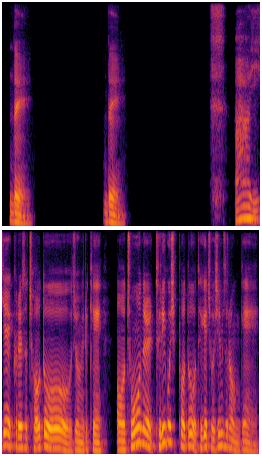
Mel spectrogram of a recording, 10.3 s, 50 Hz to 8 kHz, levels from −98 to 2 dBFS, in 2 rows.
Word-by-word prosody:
네. 95 -7 -2 1.4
네. 100 -6 -5 2.2
아 155 +4 -2
이게 150 +3 -1
그래서 140 -2 +2
저도 130 -6 +3
좀 110 +2 -3
이렇게 105 0 -2 0.2
어 115 -1 +1
조언을 160 - +3
드리고 200 +7 +1
싶어도 160 -7 0
되게 150 +1 0
조심스러운 135 -6 -3
게 95 -4 -6
130 Hz, 185 characters per minute, -23 LUFS, 110-155 Hz, 2.2 s, 저도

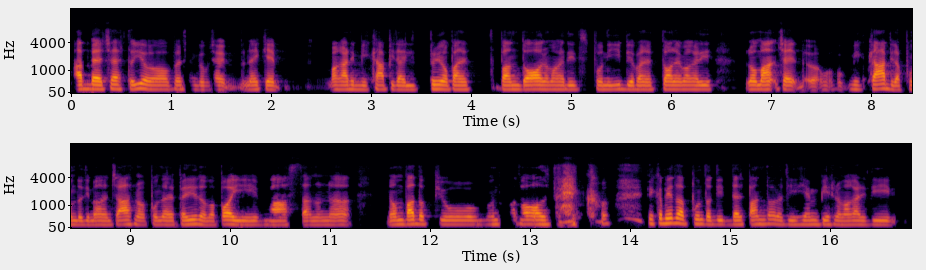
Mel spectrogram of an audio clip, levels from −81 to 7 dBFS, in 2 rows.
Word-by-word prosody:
Ah 145 - +6
beh 145 -1 +7
certo, 150 -1 0
io 140 -3 +2
per 140 - -3
esempio, 135 -2 -8
cioè, 135 -1 -2
non 135 - -10
è 135 0 -1
che 135 -1 -1 0.5
magari 140 +1 +1
mi 135 -1 -6
capita 140 0 0
il 130 +1 -2
primo 145 -2 +3
panet 140 0 +1 0.2
pandoro 140 0 +5
magari 140 0 -2
disponibile, 140 0 -3
panettone, 135 +1 +1
magari, 140 0 -1 0.3
lo 145 - +3
ma 145 +1 +6
cioè, 135 - +1 0.5
mi 145 -1 -7
capita 155 -4 +5
appunto 135 +1 -4
di 130 - -6
mangiarlo 130 +1 +1
appunto, 130 +1 -4
nel 130 0 -2
periodo, 140 0 0
ma 125 - -4
poi 130 -2 +2
basta, 125 0 -1
non 130 0 -3 0.4
non 135 +2 0
vado 145 0 +5
più 140 -1 -7 0.6
a 145 - -14
volte 145 -1 +2
ecco. 155 - -6 0.2
Mi 265 - -11
è - - -2
capitato 175 +2 +4
appunto 150 -2 0
di 140 -1 -5
del 135 0 0
pandoro, 145 +1 -2
di 135 0 -6
riempirlo 135 0 -4
magari 130 0 -2
di 130 0 -5
140 Hz, 190 wpm, -23 LUFS, 135-145 Hz, 0.6 s, beh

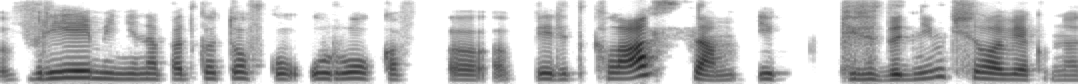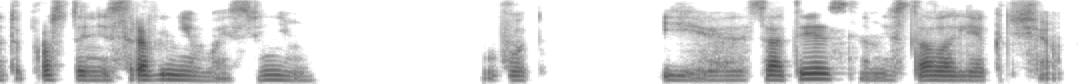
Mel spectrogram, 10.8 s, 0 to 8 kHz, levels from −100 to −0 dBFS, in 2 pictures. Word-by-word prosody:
времени 210 -2 +3
на 190 0 -3
подготовку 205 +1 -4
уроков, 205 -3 -1 0.2
э, 170 - -2 0.3
перед 195 -2 -2
классом, 205 - +6
и 195 0 -3 0.3
перед 190 -3 -4
1 200 +10 +1
человеком. 185 -9 +1
Ну, 165 - -11
это 165 - -18
просто 165 -1 -11
несравнимо, 160 -1 -9
извини. 165 -2 -17 0.8
Вот. - - -18 0.6
И, 155 - -16
э, 155 0 -18
соответственно, 180 - -8
мне 80 - -20
стало 155 +1 -8
легче. 150 -1 -15
185 Hz, 130 wpm, -28 LUFS, 160-205 Hz, 0.8 s, классом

